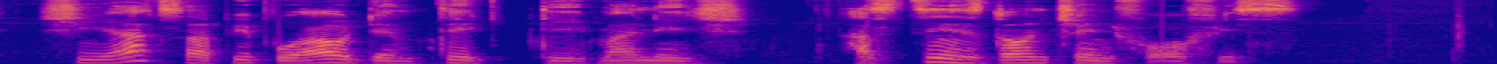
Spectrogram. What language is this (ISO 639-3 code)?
pcm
